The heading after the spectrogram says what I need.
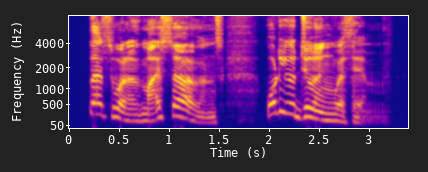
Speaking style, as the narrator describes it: he exclaimed

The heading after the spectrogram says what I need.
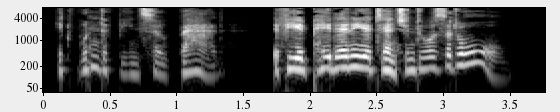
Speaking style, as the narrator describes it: Serene whispered back

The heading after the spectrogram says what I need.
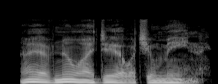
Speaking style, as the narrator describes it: Kaladin grumbled

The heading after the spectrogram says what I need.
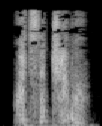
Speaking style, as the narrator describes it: he whispered

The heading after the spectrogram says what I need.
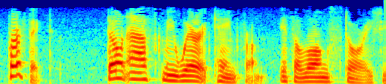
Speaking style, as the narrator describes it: she said

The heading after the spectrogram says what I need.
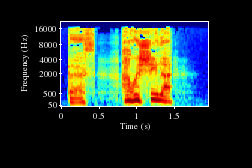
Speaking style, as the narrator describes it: Beth blurted out

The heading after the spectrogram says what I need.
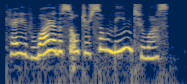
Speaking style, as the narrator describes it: I ask, clinging even more tightly to her

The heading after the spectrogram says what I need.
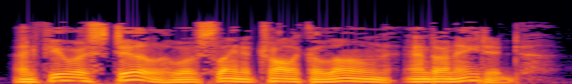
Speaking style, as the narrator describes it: Moraine said wearily

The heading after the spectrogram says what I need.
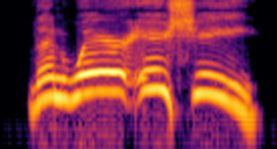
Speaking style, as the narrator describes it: the doctor's hoarse shout

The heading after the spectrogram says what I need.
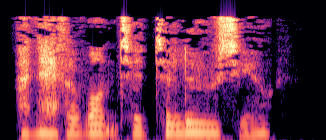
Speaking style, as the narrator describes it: she whispered

